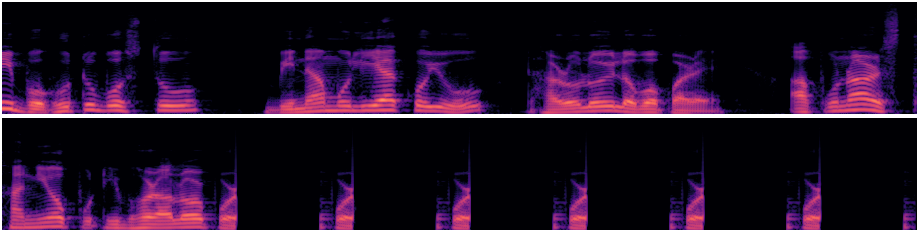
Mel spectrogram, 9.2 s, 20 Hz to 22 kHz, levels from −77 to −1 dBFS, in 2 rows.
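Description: A speech recording that breaks into a stutter with silent gaps from 5.75 s to the end. The same 0.16 s fragment plays five times, each followed by about 0.42 s of digital silence, so it repeats every 0.58 s. The likely cause is a stalled player or stream replaying its last buffer on each retry and then running dry. The dead-silent gaps and rigid timing separate it from a seamless loop or random dropouts, and the speech that should fill that stretch is lost.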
